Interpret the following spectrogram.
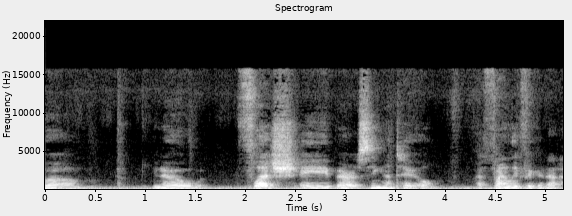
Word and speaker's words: barasingha: video how to um you know flesh a barracinga tail i finally figured out how to pronounce that word i just got back from work and so here's the bare singer tale it's been salted already and so now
